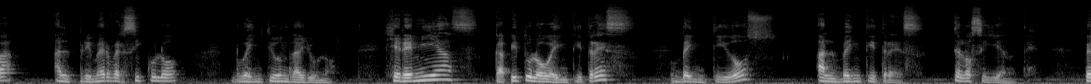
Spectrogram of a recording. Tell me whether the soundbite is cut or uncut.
cut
